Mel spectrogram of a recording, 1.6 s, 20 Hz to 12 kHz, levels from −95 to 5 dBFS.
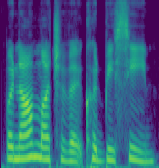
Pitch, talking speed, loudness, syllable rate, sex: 205 Hz, 300 wpm, -17 LUFS, 5.4 syllables/s, female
